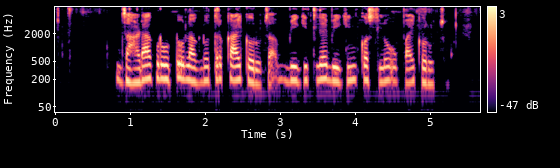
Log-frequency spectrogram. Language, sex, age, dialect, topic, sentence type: Marathi, female, 25-30, Southern Konkan, agriculture, question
